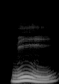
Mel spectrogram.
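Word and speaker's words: 네: meaning you're sometimes pronounced nii in korean ne is the certain version of the casual possessive noi meaning you're it often gets pronounced as ni instead of ne in spoken korean for example how do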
